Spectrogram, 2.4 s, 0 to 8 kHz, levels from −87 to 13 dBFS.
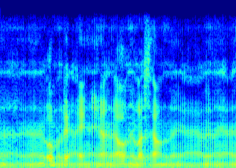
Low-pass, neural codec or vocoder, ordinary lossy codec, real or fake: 7.2 kHz; autoencoder, 22.05 kHz, a latent of 192 numbers a frame, VITS, trained on many speakers; Opus, 64 kbps; fake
